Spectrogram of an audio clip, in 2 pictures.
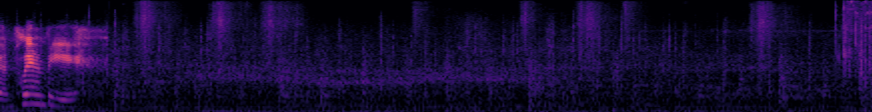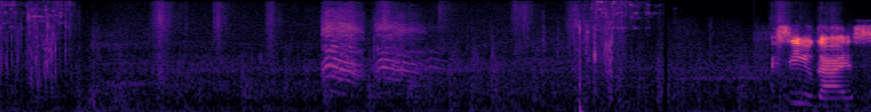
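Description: Footsteps tread softly through grass.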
